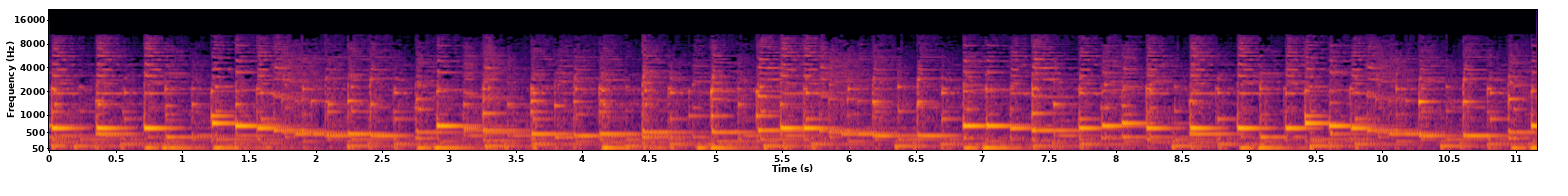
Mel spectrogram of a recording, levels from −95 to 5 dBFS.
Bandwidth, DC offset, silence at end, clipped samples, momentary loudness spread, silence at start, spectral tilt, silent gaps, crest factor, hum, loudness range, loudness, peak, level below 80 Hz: 11 kHz; under 0.1%; 0 s; under 0.1%; 6 LU; 0 s; -4.5 dB/octave; none; 16 dB; none; 3 LU; -22 LUFS; -6 dBFS; -34 dBFS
